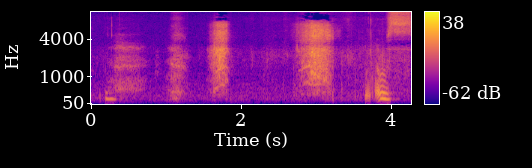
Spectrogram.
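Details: Nose blowing with a stuffy, sniffly congested nose: several forceful, noisy nasal blows with a wet, blocked quality as the nose is cleared.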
